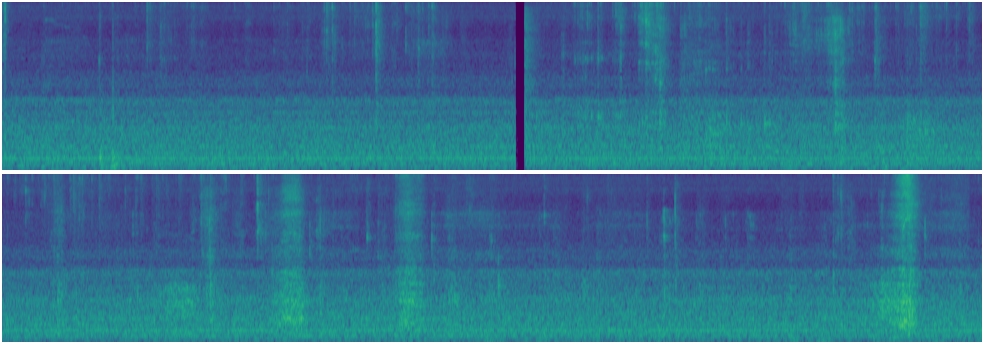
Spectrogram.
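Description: Close-up eating sounds of a man biting and chewing breaded pork cutlet (katsu) from a katsudon plate, with chopsticks handling the food. A few short, sharper bite and chopstick sounds stand out over a steady low hum, the loudest near the end; the sound cuts out for an instant about five seconds in.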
